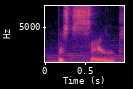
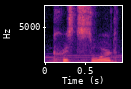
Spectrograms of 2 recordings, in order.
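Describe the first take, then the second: First: The last part sounds like 'serd'. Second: The last part sounds like 'sword'.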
